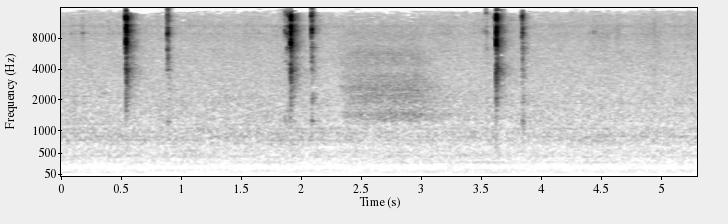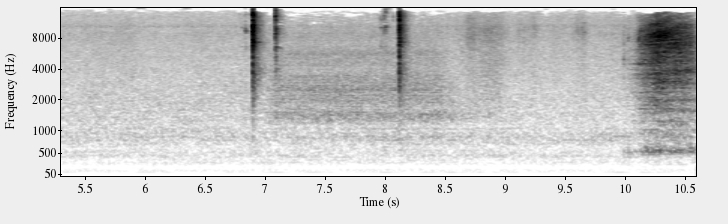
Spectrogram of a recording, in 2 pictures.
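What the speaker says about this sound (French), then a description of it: "Et je coupe." Scissors snip the split ends of a strand of hair in a quiet room, giving several crisp, close clicks that come singly or in pairs with pauses between them and no speech.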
